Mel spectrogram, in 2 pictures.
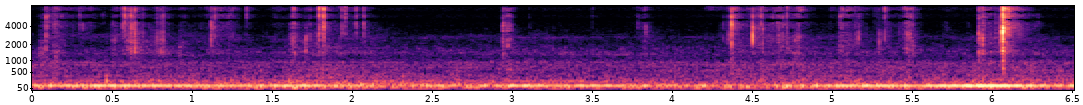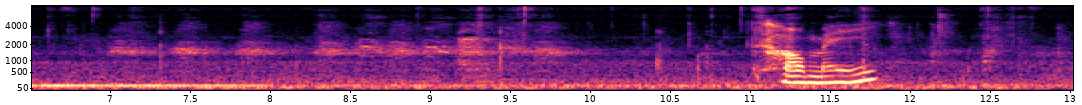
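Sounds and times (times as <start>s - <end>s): low steady hum: 0.0s - 13.0s
faint drawn-out bird call: 7.0s - 10.0s.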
